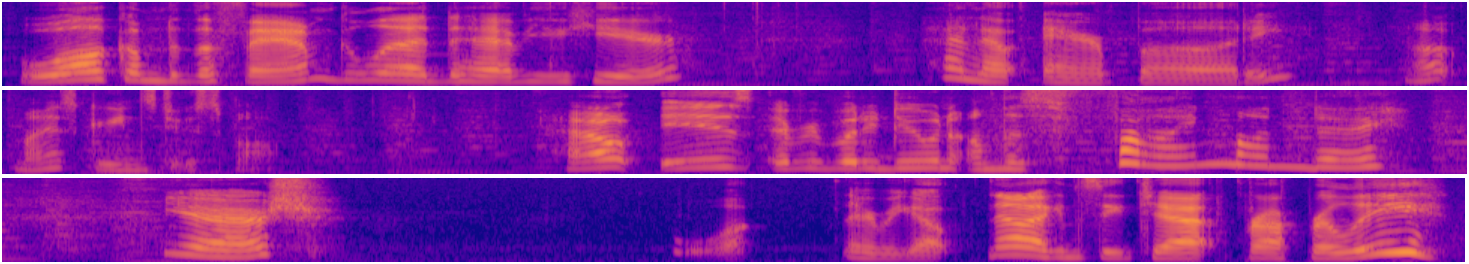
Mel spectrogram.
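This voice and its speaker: A woman chats casually on a live stream, greeting viewers and laughing easily. She often drops to a mutter as she adjusts her settings, and soft music plays faintly behind her. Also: on the high side, lively intonation, measured pace. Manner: chatty, laughs often, mutters to herself while fixing settings.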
